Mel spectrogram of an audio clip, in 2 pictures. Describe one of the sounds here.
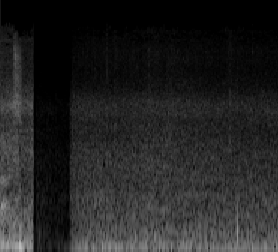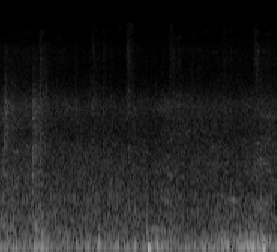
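A car's engine hums as it passes slowly.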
